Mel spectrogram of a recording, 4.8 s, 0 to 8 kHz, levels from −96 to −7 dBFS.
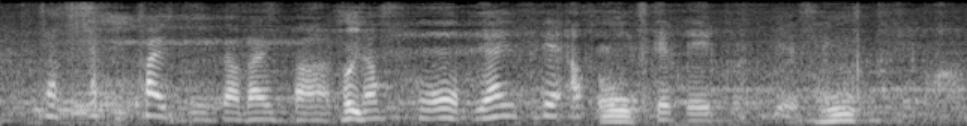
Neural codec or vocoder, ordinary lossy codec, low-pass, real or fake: autoencoder, 48 kHz, 32 numbers a frame, DAC-VAE, trained on Japanese speech; none; 7.2 kHz; fake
